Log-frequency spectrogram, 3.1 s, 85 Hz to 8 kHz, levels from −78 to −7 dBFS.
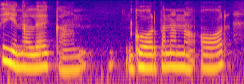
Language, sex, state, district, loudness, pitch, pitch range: Chakma, female, Tripura, West Tripura, -17 LUFS, 220 Hz, 210-230 Hz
